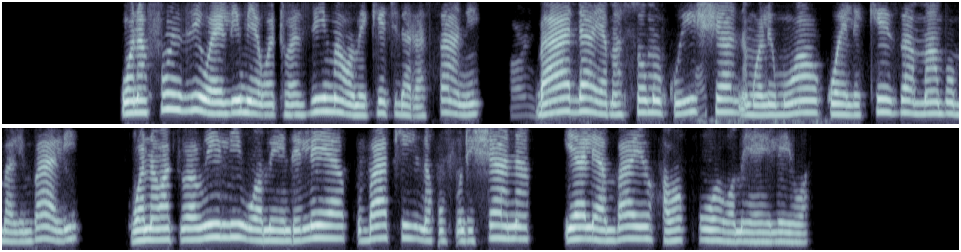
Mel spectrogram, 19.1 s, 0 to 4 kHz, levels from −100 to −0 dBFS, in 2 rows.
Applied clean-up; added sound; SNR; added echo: neural mask model Resemble Enhance denoiser.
